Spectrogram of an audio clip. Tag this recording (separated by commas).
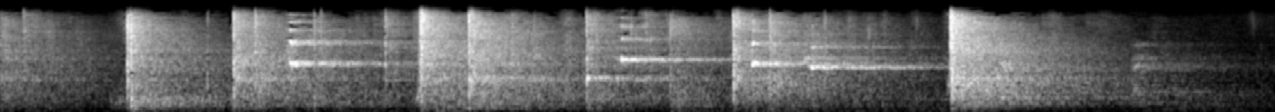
playing badminton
